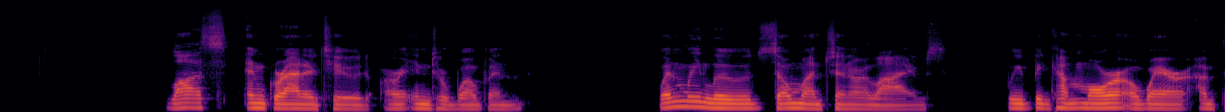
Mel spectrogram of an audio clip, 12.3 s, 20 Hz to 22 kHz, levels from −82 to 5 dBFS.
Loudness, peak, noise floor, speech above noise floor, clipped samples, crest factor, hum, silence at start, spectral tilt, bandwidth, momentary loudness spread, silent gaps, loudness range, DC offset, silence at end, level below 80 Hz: -31 LUFS; -14 dBFS; under -90 dBFS; over 59 dB; under 0.1%; 18 dB; none; 1.65 s; -7 dB/octave; 13.5 kHz; 13 LU; 5.46-6.58 s, 9.87-10.07 s; 5 LU; under 0.1%; 0.1 s; -76 dBFS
